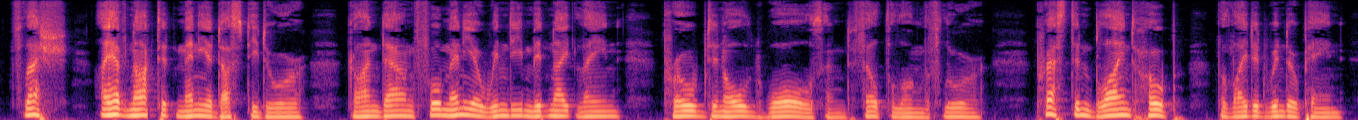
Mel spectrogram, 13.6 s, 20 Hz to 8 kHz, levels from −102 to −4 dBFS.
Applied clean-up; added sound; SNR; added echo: none; none; none; none.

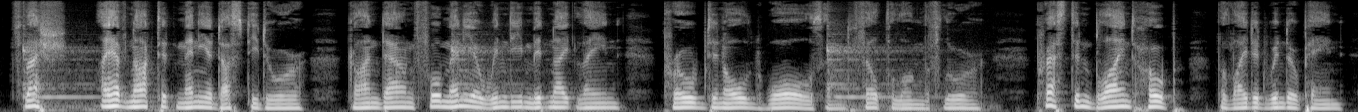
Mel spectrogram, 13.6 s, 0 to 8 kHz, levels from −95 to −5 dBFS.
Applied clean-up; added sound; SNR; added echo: none; Dishes, pots, and pans; 20 dB; none.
